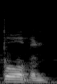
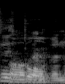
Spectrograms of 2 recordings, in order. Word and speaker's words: bourbon: of a bourbon yeah is it B it pronounced borbon I think it's bourbon isn't it not to be B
